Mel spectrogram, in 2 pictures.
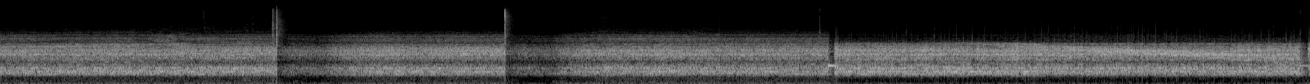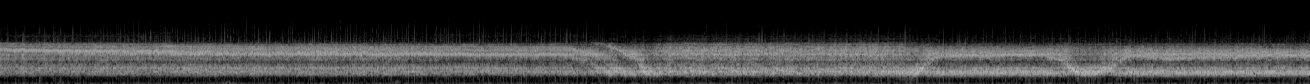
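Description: Yaesu FT-857D receiver audio in upper sideband: a steady hiss of band noise, cut out briefly twice in the first few seconds as the radio is changed over to 20 metres. After that the noise is fuller and steady, with a few tones sliding down in pitch as the dial is nudged. On 20 metres the noise, reading S7, is interference from a Jaycar MP3800 switch-mode power supply.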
